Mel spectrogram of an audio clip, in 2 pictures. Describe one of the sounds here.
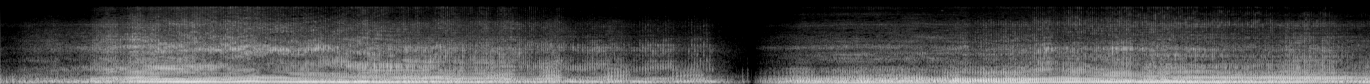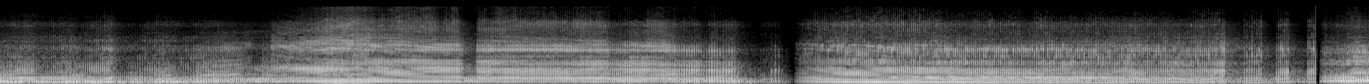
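Dirt bike engines rev loudly and roar while climbing a hill.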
